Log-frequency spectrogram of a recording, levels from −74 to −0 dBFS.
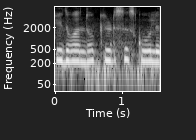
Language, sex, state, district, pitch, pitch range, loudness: Kannada, female, Karnataka, Bidar, 225 Hz, 220-235 Hz, -15 LUFS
